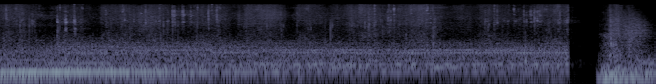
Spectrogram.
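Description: Footsteps thud softly on wooden stairs.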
